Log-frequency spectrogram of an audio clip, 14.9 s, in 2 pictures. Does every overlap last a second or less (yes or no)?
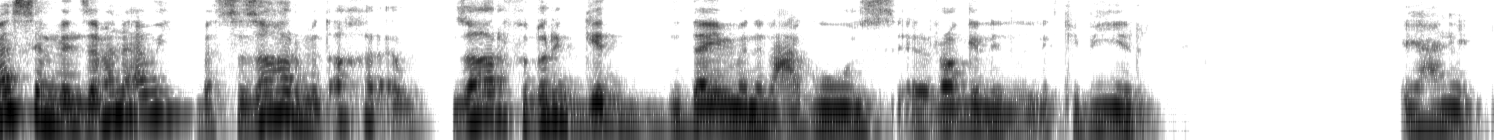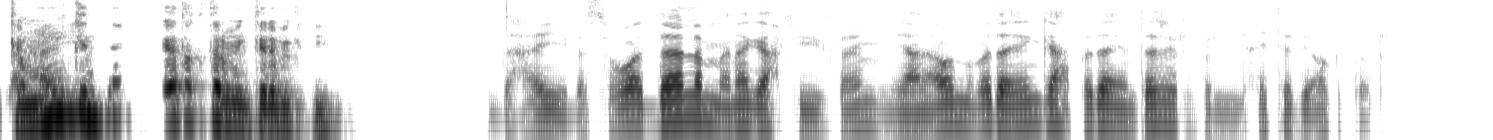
yes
